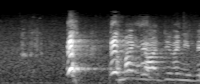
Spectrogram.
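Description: Welsh Terrier puppy, nine weeks old, giving one sharp, high bark about two-thirds of a second in.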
